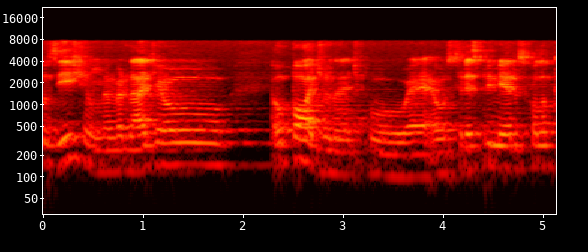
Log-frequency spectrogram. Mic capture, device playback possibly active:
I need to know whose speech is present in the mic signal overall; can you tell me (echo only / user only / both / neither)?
user only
